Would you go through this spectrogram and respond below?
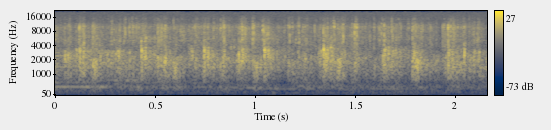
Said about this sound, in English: In the mighty and powerful name of Jesus, we ask, can you clap your hands and let the Lord know how much you love him tonight?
